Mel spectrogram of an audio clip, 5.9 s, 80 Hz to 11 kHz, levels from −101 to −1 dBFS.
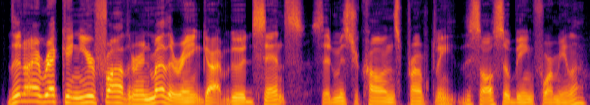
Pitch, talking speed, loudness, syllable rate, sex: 130 Hz, 195 wpm, -19 LUFS, 4.9 syllables/s, male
